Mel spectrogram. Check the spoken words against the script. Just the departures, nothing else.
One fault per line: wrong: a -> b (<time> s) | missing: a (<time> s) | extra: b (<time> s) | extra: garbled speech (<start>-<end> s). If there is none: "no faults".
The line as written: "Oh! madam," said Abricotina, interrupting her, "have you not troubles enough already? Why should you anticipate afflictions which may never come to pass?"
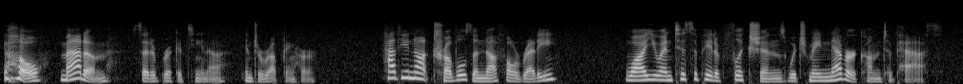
missing: should (6.5 s)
